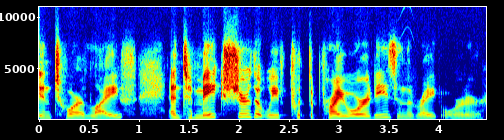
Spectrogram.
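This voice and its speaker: A loud woman at medium pitch with a bright, sharp tone, fairly slow pace and ordinary pitch variation, in a dry, close sound with no echo and a quiet background. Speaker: podcast co-host. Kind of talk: casual chat. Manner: animated.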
